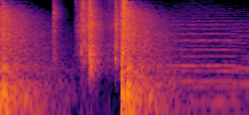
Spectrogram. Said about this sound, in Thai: ยังไม่ทันสิ้นเสียงของอีกา ก็ได้มีเสียงปืนของนายพรานดังขึ้น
